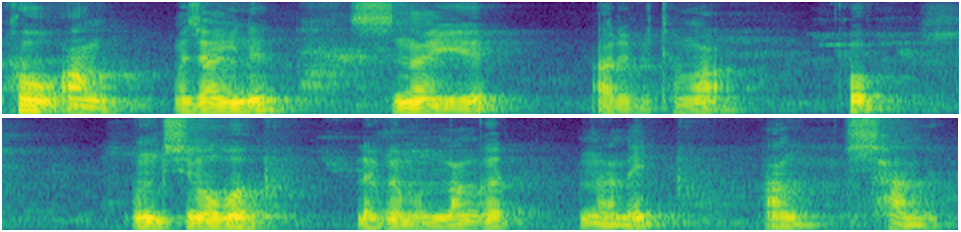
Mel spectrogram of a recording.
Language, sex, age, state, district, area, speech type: Bodo, male, 45-60, Assam, Chirang, rural, spontaneous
